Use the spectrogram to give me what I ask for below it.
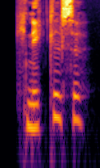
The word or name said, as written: knægtelse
